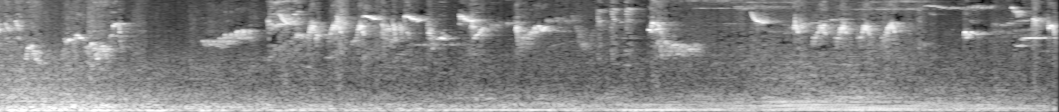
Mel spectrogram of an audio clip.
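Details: Branjangan (Horsfield's bushlark) song: quick high chirps, short slurred whistles and buzzy trills, in bursts with brief gaps, over a steady low rumble.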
